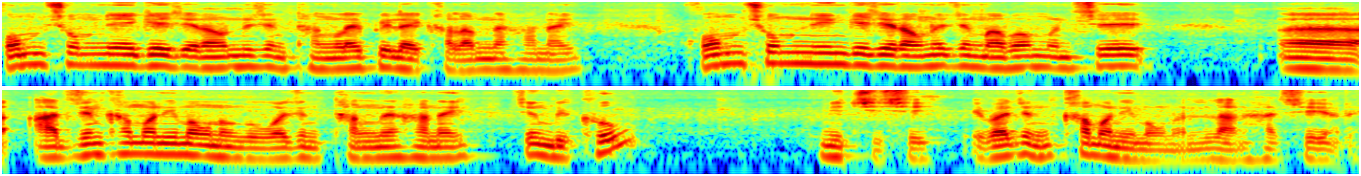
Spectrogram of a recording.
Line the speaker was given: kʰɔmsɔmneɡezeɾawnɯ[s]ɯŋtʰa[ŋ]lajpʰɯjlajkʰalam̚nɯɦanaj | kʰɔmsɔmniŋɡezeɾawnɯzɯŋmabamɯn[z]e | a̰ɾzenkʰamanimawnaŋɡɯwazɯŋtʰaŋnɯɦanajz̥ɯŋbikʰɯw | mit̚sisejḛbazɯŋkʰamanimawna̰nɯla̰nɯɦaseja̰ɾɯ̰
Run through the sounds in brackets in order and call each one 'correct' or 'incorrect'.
incorrect: z, correct, incorrect: s

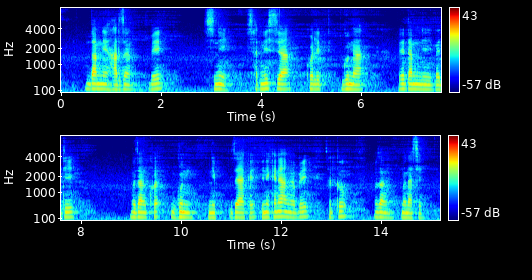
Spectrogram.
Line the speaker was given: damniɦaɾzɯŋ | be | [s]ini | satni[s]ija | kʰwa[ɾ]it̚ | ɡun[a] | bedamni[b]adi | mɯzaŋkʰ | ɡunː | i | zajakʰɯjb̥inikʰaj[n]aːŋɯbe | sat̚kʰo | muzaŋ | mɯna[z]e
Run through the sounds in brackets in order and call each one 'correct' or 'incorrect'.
correct, correct, incorrect: l, correct, correct, correct, incorrect: s

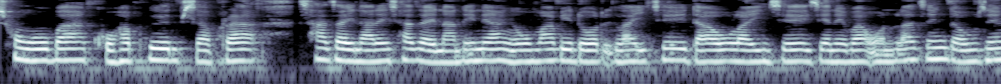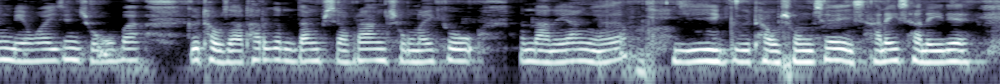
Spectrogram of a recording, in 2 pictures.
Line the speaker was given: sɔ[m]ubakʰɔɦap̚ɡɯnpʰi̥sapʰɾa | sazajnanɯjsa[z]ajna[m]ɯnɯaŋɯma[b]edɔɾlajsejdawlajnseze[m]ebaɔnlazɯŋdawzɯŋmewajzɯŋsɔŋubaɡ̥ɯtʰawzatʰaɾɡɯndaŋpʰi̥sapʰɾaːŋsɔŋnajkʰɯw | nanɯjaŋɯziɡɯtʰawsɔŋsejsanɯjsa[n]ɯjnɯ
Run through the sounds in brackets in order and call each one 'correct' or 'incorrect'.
incorrect: ŋ, correct, incorrect: n, correct, incorrect: n, correct

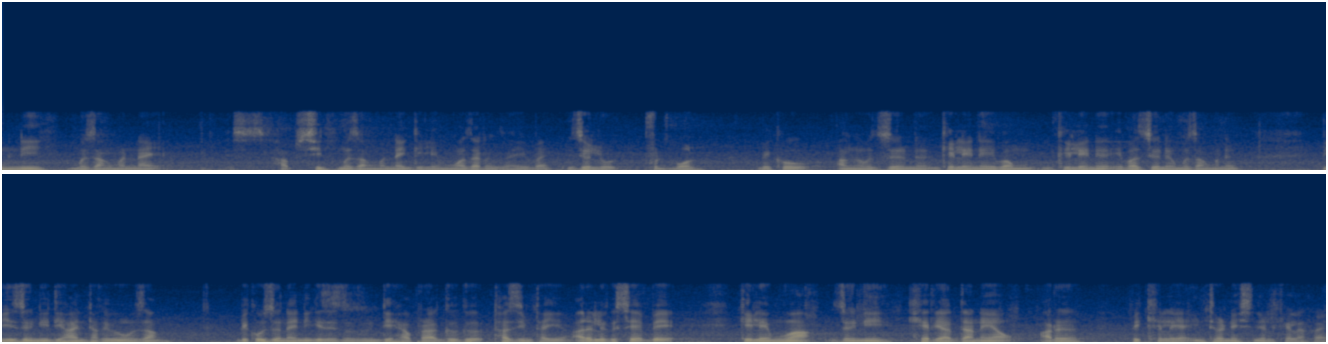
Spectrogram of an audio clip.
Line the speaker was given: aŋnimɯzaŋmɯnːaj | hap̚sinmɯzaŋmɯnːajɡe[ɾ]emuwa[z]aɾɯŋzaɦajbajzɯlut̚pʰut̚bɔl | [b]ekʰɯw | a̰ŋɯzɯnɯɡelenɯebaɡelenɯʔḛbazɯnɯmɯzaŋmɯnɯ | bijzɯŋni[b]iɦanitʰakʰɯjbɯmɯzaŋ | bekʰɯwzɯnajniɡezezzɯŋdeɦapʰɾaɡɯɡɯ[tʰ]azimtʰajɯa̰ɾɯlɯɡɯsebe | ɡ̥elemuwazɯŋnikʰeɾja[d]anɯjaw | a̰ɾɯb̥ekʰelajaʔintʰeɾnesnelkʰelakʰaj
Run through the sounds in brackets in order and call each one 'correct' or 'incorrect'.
incorrect: l, correct, correct, incorrect: d, correct, correct

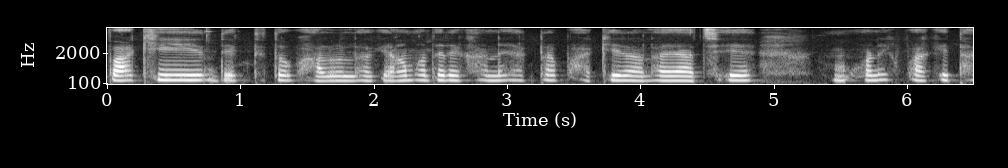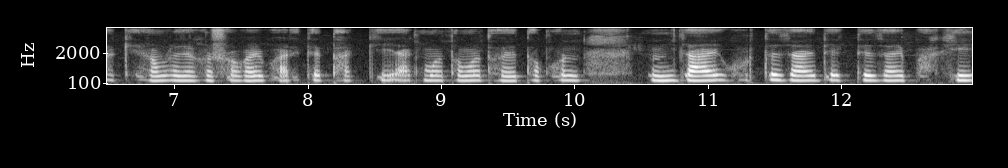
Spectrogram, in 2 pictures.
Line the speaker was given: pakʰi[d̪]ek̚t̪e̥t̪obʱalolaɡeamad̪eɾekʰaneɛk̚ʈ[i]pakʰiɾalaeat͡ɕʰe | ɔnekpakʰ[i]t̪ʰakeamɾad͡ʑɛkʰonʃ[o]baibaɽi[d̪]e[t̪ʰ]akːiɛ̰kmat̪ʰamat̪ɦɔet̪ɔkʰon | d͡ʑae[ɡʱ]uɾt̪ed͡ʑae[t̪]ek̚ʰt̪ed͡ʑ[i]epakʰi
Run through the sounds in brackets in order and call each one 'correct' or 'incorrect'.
correct, incorrect: a, correct, incorrect: ɔ, incorrect: t̪, correct, correct, incorrect: d̪, incorrect: a

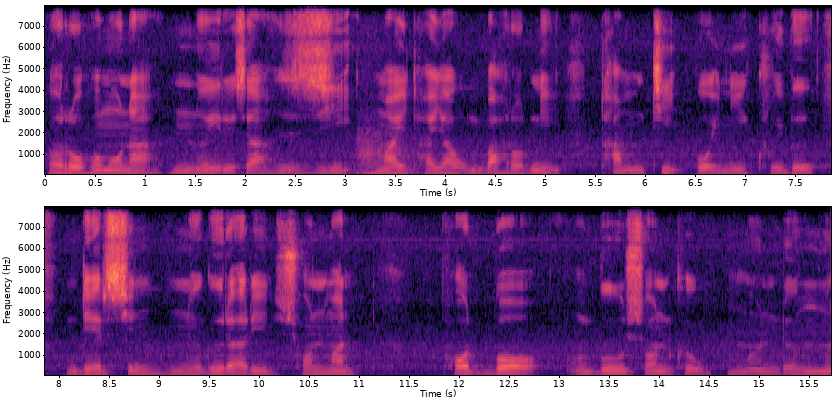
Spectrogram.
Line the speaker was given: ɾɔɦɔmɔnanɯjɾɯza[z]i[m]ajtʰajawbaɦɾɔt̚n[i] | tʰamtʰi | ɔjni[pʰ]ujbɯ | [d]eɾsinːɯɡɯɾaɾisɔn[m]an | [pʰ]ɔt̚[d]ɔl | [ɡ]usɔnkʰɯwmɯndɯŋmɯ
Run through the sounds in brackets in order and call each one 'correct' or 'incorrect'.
correct, correct, correct, incorrect: kʰ, correct, correct, correct, incorrect: b, incorrect: b

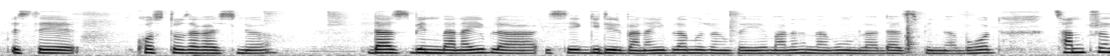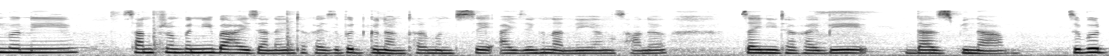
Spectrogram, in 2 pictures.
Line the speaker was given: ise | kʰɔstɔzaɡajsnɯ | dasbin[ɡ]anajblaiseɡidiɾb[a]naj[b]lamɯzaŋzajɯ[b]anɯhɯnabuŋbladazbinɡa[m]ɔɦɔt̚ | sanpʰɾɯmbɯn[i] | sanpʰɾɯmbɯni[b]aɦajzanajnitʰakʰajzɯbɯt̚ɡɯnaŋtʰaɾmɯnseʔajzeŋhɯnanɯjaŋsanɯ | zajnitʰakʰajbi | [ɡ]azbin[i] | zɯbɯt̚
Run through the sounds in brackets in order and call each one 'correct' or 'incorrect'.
incorrect: b, correct, correct, incorrect: m, incorrect: b, correct, correct, incorrect: d, incorrect: a

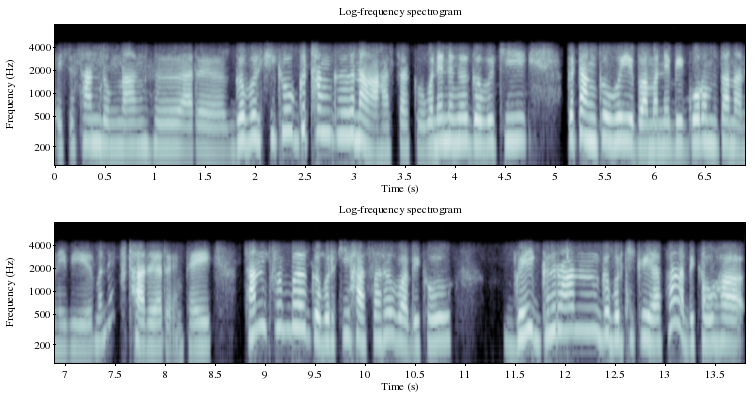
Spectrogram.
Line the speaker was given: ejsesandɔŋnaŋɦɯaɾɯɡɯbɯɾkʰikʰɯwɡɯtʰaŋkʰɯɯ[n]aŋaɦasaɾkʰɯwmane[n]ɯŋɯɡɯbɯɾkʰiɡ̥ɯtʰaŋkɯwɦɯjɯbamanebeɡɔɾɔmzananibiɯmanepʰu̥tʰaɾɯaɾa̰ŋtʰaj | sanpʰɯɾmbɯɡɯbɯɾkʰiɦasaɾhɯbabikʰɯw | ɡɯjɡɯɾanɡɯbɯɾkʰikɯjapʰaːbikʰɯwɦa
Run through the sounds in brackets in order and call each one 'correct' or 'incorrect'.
correct, correct

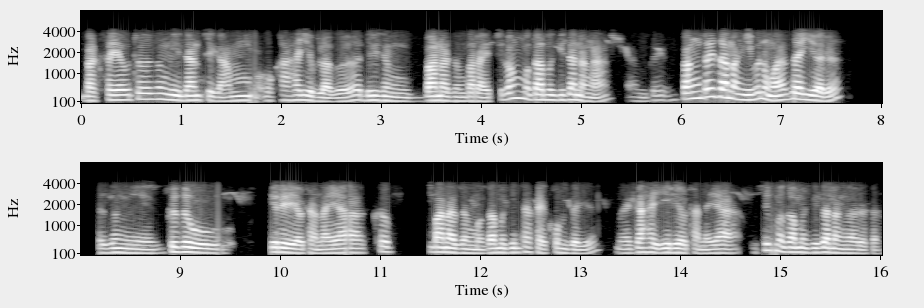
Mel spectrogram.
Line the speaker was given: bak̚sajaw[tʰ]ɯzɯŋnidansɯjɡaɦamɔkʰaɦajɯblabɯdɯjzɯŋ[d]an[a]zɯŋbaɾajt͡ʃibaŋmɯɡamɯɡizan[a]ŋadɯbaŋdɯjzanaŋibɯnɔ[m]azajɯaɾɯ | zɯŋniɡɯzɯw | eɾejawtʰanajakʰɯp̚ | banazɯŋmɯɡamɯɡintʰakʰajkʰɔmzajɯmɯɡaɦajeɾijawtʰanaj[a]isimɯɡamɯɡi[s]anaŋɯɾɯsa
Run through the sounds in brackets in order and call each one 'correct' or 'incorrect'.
correct, incorrect: b, correct, correct, incorrect: ŋ, correct, incorrect: z

